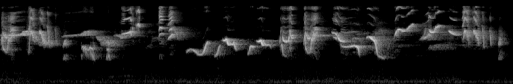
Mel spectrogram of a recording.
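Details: Fighter Oriental magpie-robin singing insistently to provoke other birds into showing their mimicked repertoire: quick chattering bursts alternating with looping whistled slurs, about three phrases per second, loud and continuous.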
